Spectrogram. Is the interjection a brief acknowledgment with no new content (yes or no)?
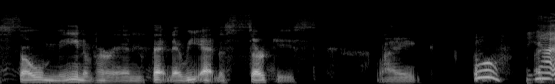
no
